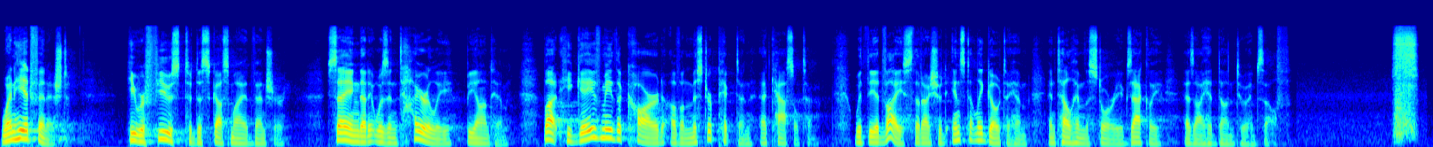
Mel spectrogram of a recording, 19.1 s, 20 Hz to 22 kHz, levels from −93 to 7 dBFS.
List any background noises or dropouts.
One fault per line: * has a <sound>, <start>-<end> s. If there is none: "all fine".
* has a sniff, 18.6-18.9 s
